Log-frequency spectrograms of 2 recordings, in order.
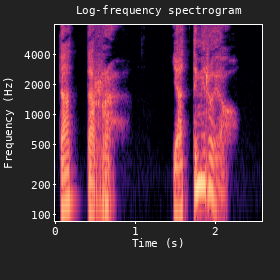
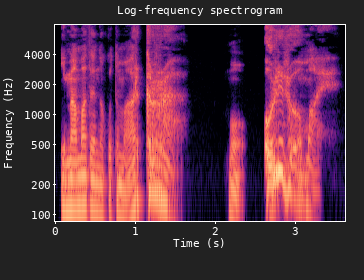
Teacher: the Japanese rolling R is the same as the Spanish one, Italian one, or Portuguese one. It's called a voiced alveolar trill sound. Voiced means your vocal cords here vibrate.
